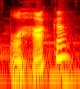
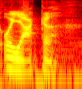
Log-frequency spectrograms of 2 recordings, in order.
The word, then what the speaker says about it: Oaxaca: Oaxaca? LMAO, but I like your way better? Bro, that's Oyaka. Come on, dude. Why would there be an O if it's spelled or pronounced Oaxaca?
